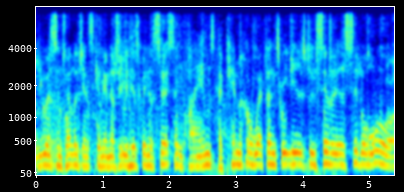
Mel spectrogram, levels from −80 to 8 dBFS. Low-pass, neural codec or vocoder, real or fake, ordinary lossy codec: 7.2 kHz; codec, 24 kHz, 1.5 kbps, HILCodec; fake; AAC, 48 kbps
